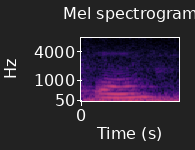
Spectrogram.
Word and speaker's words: Om: Now we'll all say the word Om 3 times together, very meaningfully, so that the vibes are good for the body, mind and spirit. So you want to round your lips for the syllable O.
